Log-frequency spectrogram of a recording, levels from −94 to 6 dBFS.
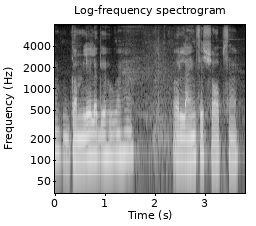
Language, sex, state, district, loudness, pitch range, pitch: Hindi, male, Uttar Pradesh, Lucknow, -13 LUFS, 100-115 Hz, 110 Hz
